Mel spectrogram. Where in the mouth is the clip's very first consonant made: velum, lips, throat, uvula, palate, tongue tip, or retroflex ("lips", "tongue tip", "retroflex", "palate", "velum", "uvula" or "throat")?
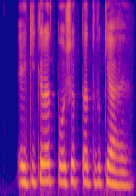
velum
